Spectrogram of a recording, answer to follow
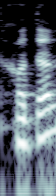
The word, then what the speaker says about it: hotel: the H or not Hotel no Hotel you do pronounce the h yes but the stress is on the second syllable yeah hotel but Che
